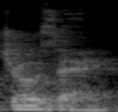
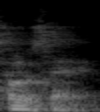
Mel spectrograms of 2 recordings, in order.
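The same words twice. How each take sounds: First: The first sound is like English J. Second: The first sound is like English H. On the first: The speaker calls it wrong. "it's not pronounced Jose" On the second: The speaker calls it right. "the J actually sounds like an H in English"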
